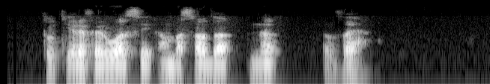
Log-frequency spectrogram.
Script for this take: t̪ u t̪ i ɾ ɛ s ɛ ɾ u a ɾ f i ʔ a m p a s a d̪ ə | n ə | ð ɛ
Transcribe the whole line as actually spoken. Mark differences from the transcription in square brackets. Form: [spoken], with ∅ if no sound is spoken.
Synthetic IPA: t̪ u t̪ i ɾ ɛ [f] ɛ ɾ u a ɾ [s] i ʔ a m [b] a s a d̪ [a] | n ə | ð ɛ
